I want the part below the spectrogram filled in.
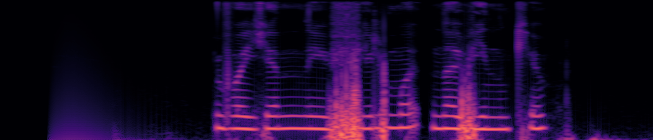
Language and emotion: Russian, neutral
